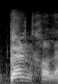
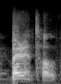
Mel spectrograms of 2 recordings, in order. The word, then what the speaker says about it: Bernthal: John Bernthal, así es como su pronuncia, me parece. – Ah, ¿sí? Yo le decía Bernthal, pero no es Bernthal. – Parece que es más contraído el sonido.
